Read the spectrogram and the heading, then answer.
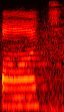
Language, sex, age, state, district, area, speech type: Hindi, female, 18-30, Madhya Pradesh, Narsinghpur, urban, spontaneous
